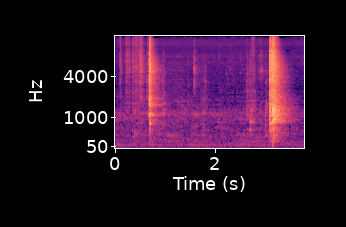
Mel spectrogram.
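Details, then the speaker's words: Mamiya M645 1000s film camera bought for parts, fresh battery installed: two crisp clean shutter clicks a few seconds apart with no drag or hesitation; the shutter fires normally, no fault found. "I can't see anything that's that's wrong with it the shutter fires just fine"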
